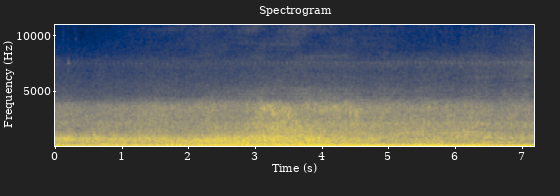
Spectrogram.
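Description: A US Navy MH-53E Sea Dragon helicopter at an airshow in London gives a continuous, loud, heavy roar of rotors and turbine engines that fills the whole clip, with an announcer speaking beneath it.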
